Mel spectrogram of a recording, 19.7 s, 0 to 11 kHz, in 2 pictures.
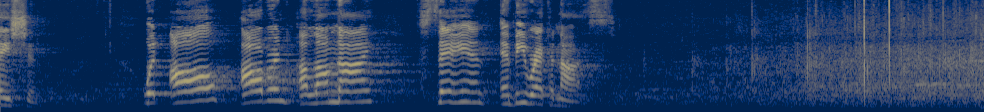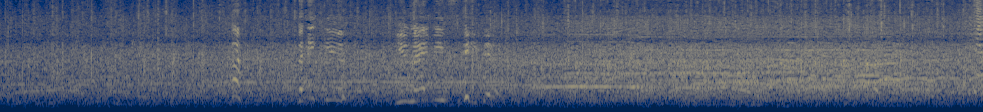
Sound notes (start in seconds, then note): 6.8 applause and cheering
